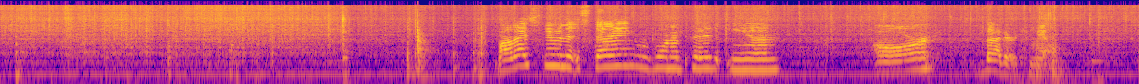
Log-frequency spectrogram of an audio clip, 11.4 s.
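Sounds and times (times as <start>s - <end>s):
vegetables sizzling in pork drippings in a pan: 0.0s - 11.3s
speech: 5.0s - 7.9s, 8.8s - 10.7s.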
